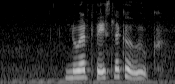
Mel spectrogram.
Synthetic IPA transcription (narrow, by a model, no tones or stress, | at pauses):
nuərtvɛstləkəɦuk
